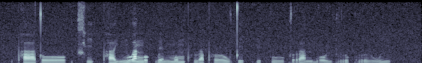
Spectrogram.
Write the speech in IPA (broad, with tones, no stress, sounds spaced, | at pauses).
pʰ aː˨˩ t oː˧ | t͡ɕʰ i˥˩ ʔ pʰ a˧ j n u˥˩ a̯ ŋ o˥˩ k̚ l e˨˩ n m o˥˩ m pʰ ɯ˨˩ a̯ pʰ ɤː˧ w t i˥˩ t̚ ʔ i˦˥ t̚ ʔ uː˨˩ k r a˩˦ n b oː˨˩ j p r u˦˥ k̚ r ɯː˨˩ w i˥˩ t̚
